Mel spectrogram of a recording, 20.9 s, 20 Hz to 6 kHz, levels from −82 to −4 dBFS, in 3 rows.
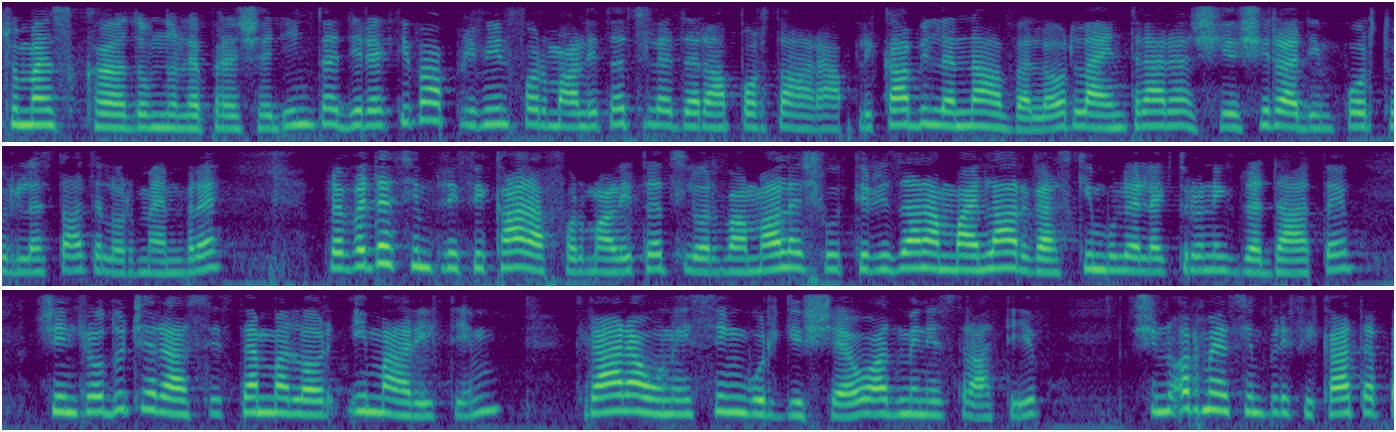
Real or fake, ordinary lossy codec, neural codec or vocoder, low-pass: fake; none; codec, 16 kHz, 2 kbps, X-Codec, WavLM features, trained on Multilingual LibriSpeech; 5.4 kHz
